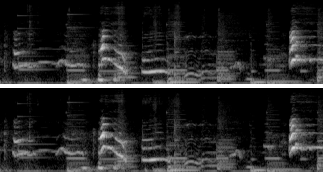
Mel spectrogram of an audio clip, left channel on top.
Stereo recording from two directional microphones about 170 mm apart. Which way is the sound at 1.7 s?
Centre (ahead or behind).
